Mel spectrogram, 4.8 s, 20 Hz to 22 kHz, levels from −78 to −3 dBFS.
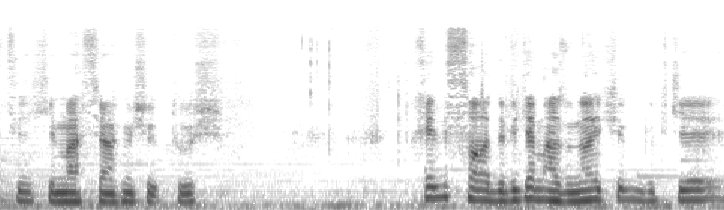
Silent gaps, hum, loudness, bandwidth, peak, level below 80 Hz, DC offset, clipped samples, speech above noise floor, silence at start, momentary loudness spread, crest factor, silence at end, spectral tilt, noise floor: none; none; -32 LUFS; 13.5 kHz; -16 dBFS; -52 dBFS; under 0.1%; under 0.1%; 22 dB; 0 s; 22 LU; 18 dB; 0 s; -6 dB/octave; -53 dBFS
